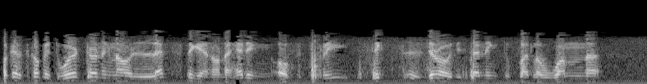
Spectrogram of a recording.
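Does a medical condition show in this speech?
No.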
